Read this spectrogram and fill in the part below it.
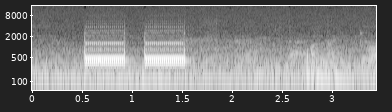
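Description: Two long electronic ringback tones from a telephone call to a mobile number, each lasting about half a second with a short gap between them, heard clearly over a low steady hum and followed by faint background noise.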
